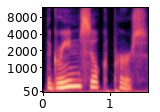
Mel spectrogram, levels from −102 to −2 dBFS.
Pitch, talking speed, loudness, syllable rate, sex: 205 Hz, 150 wpm, -13 LUFS, 3.6 syllables/s, female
